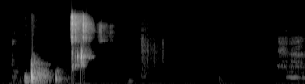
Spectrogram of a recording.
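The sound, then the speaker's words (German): Dice are rolled again for a check, rattling and clattering in a quick burst of sharp, hard knocks, then settling into near silence, with only faint rustling at the very end; the roll comes up five. “Alles klar, dann würfel nochmal plus lavieren, bitte.”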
